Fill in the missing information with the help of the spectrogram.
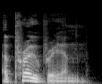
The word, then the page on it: opprobrium: British English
